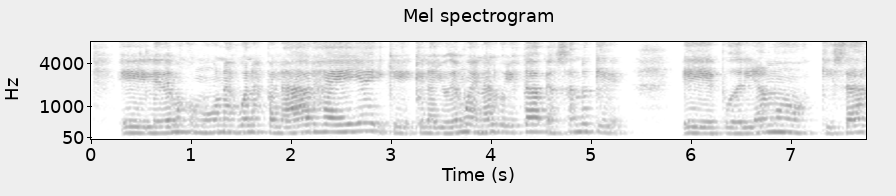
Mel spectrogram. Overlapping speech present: No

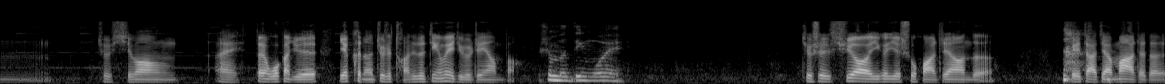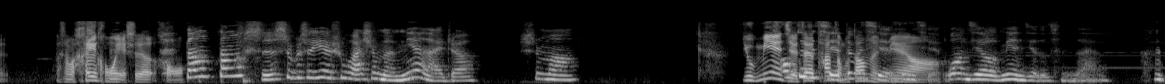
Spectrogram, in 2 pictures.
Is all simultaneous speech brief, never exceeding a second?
No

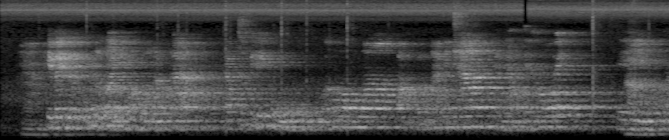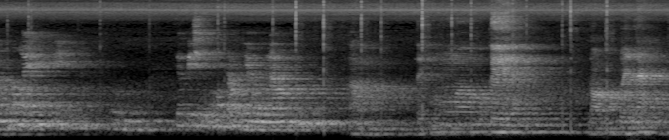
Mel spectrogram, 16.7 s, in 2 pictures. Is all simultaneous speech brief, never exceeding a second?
Yes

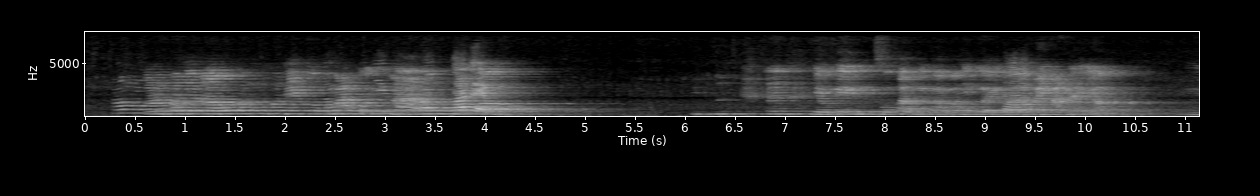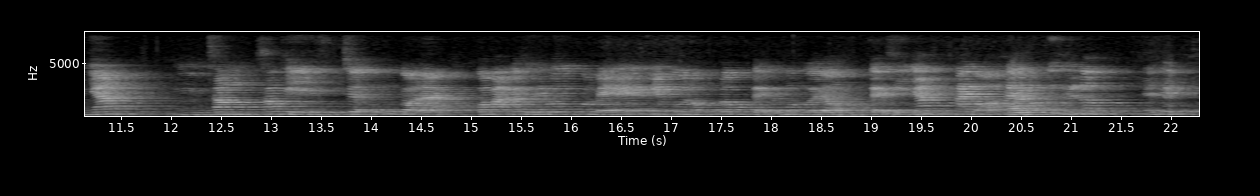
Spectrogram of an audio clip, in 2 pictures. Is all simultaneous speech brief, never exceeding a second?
No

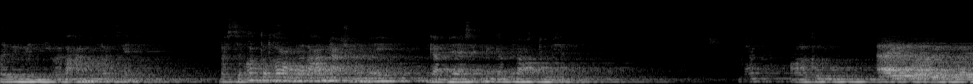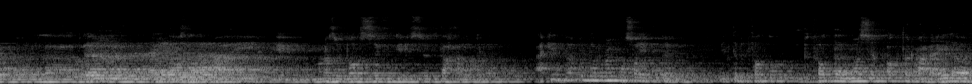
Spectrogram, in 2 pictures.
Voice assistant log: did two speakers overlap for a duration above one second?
Yes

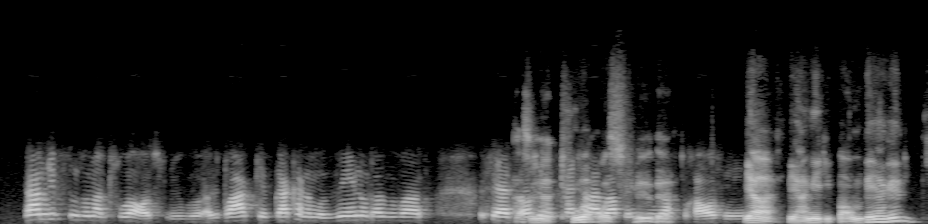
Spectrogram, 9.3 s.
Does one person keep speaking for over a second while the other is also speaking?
Yes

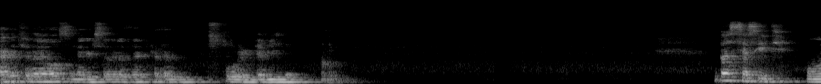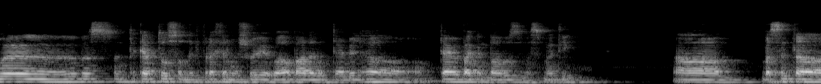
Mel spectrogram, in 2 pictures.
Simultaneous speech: No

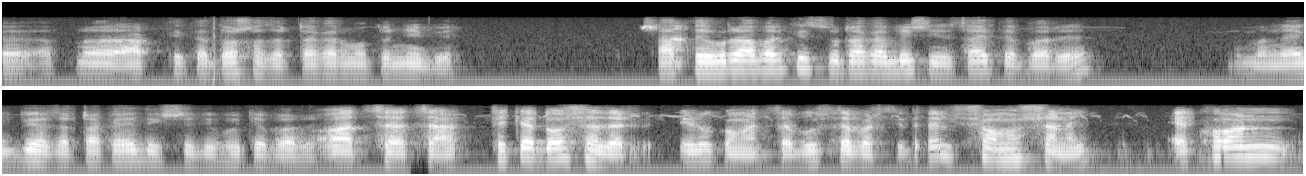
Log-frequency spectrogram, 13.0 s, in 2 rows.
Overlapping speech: No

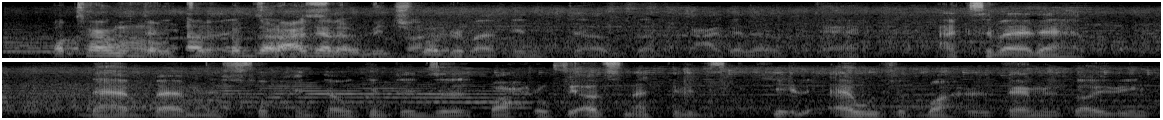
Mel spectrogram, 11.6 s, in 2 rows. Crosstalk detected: Yes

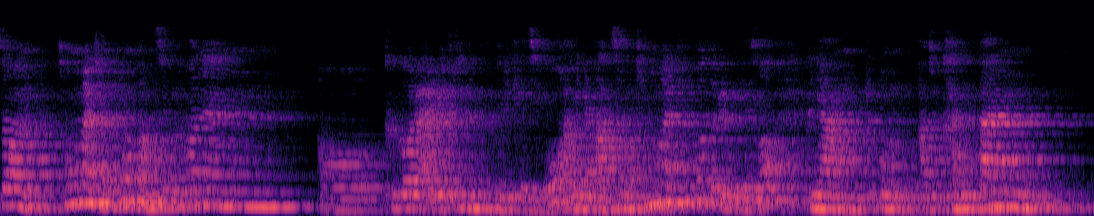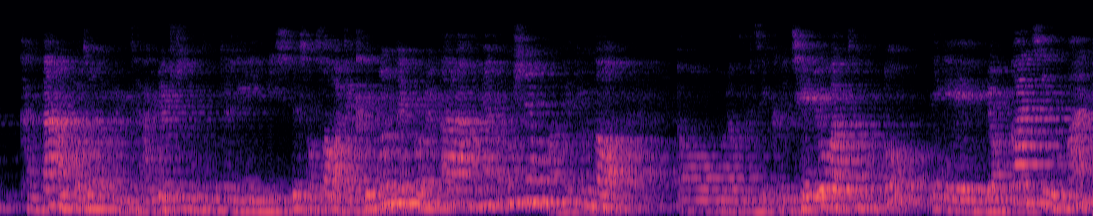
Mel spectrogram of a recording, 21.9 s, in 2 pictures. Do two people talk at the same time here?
No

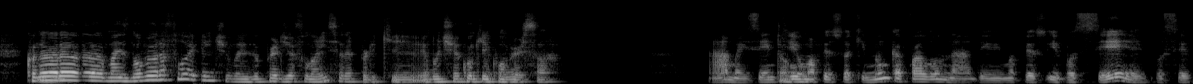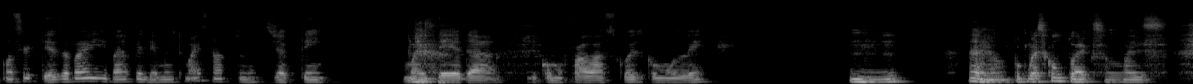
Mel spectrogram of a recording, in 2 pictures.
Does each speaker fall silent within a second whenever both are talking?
Yes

